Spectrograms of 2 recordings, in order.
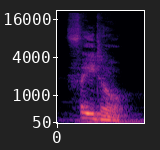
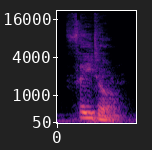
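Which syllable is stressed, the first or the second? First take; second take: first; first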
